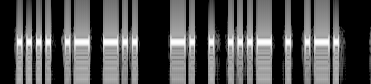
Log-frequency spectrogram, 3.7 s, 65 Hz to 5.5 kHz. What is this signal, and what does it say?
Morse code, heard as a keyed tone, about 25 wpm, 600 Hz. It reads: HAD NEVER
